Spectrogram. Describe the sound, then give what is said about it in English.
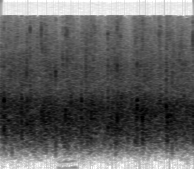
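A steady round of applause from a large group for the staff team, dense clapping filling the whole stretch at an even, moderately loud level with no voices rising above it. “Would you just give them a round of applause today?”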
